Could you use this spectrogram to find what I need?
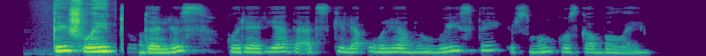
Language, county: Lithuanian, Utena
